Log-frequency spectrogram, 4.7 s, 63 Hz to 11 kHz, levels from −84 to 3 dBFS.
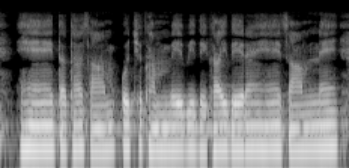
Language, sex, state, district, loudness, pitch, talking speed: Hindi, male, Bihar, Jamui, -15 LUFS, 115 Hz, 155 wpm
